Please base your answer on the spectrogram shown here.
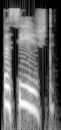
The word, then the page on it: besieged: British English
